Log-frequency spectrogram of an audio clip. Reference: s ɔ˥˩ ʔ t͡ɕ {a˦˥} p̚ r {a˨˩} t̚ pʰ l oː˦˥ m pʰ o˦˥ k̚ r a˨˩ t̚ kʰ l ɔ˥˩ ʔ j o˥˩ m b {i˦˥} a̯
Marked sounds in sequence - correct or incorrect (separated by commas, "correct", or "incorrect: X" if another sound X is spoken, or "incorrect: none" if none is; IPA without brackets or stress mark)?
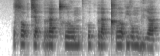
correct, incorrect: a˦˥, incorrect: i˧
